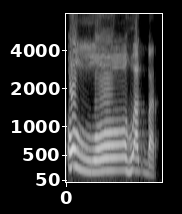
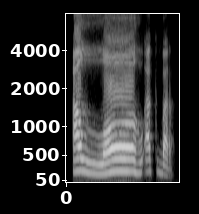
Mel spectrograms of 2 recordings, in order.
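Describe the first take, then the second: First: The first vowel is a rounded "o" sound. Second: The first vowel is an open "a" sound. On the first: The speaker calls it wrong. "Bukan O" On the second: The speaker calls it right. "Diawali dengan A"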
